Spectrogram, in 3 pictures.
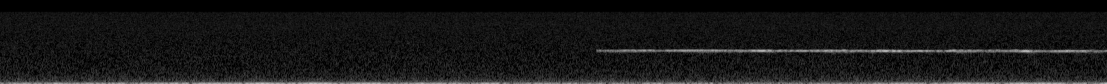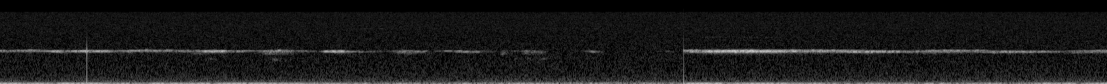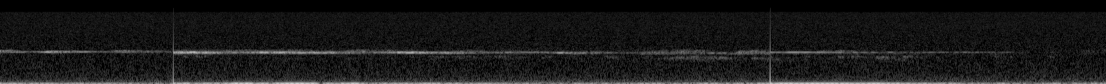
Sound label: WFR audio emfisis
